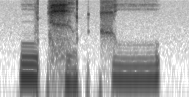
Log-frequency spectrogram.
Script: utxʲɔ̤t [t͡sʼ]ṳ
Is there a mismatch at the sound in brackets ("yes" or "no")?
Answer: yes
